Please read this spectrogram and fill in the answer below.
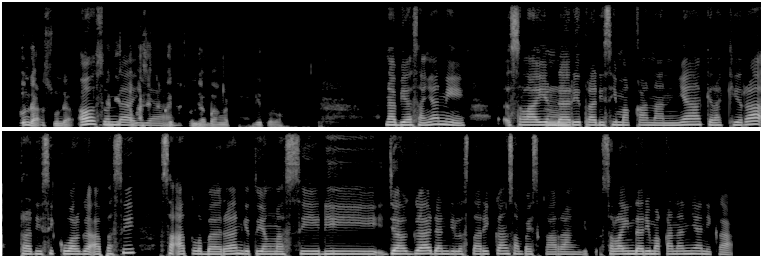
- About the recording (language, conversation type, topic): Indonesian, podcast, Apa satu tradisi keluarga yang selalu kamu jalani, dan seperti apa biasanya tradisi itu berlangsung?
- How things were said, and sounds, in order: tapping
